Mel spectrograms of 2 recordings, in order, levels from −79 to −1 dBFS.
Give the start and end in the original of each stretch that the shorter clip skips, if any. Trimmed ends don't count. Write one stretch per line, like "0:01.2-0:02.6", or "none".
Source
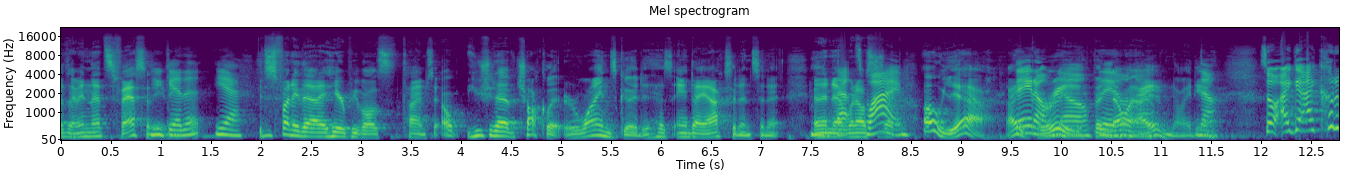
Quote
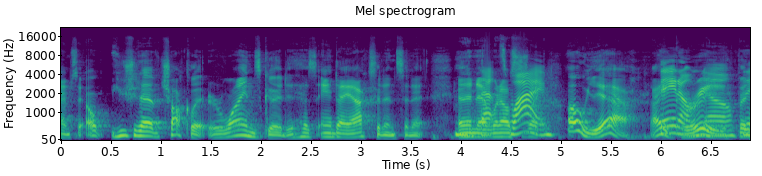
none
